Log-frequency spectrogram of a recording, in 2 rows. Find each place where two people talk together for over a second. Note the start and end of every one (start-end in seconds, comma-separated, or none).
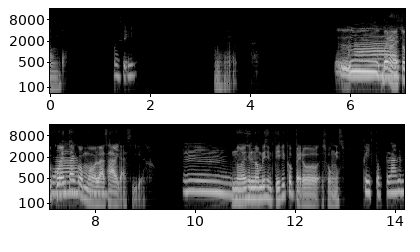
5.9-8.3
